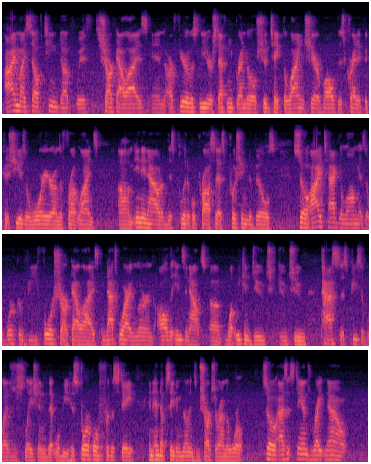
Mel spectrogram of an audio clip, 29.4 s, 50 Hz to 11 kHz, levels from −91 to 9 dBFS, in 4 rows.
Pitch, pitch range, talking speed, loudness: 120 Hz, 110-130 Hz, 205 wpm, -22 LUFS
